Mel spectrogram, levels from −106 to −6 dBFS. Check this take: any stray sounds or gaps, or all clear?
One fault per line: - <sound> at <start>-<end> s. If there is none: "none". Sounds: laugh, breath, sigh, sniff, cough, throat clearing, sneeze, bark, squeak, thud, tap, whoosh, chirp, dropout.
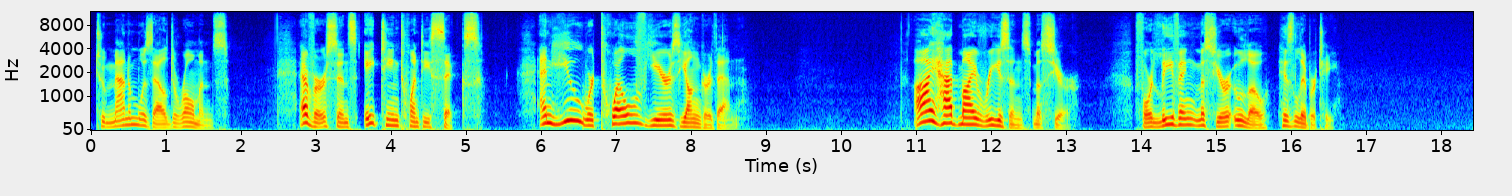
none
